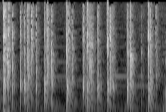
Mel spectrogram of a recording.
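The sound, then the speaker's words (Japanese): Clapping in short rhythmic bursts, about eight clusters of quick claps separated by brief gaps, crisp and evenly paced with no talking. “じゃあ改めて拍手。”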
